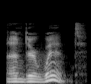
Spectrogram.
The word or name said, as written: underwent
